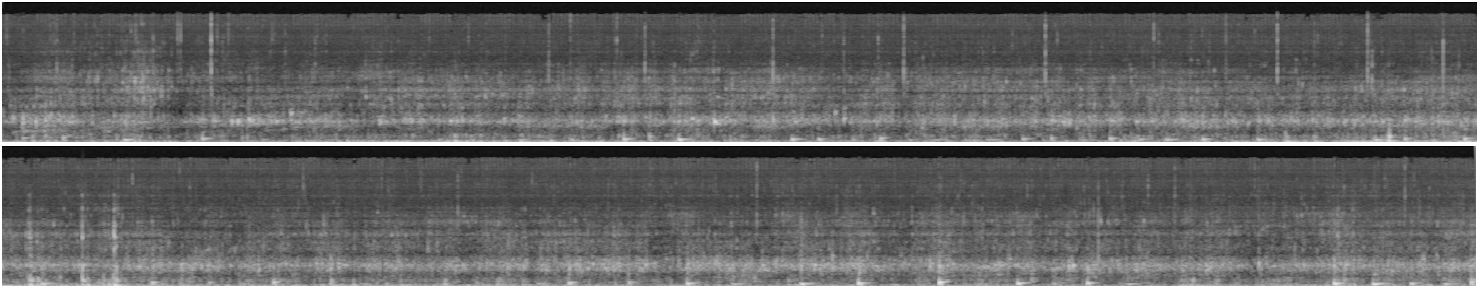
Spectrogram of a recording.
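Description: Muffled underwater sound: a steady hum with frequent, irregular low thumps of water moving against the submerged recorder.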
